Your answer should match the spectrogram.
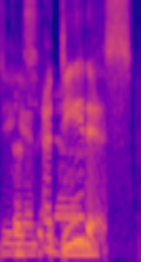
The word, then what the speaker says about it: Adidas: But let me let me be every every European I met in DC it's Adidas. Yeah. Adida is another way they pronounce it. They don't pronounce the S which is fun to say but Adidas is also fun to say.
